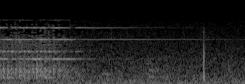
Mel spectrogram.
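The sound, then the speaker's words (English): A doorbell rings once with a bright, metallic chime that lingers and fades within about a second, followed by a single sharp click a moment later. There is no talking. “Go on, ring the bell.”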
